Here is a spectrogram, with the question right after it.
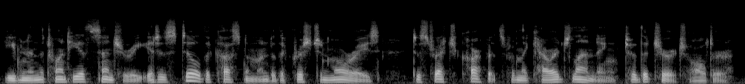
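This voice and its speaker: A man reading a scripted expository text aloud like an audiobook, in a formal, measured manner. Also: lowish voice, lively intonation, breathy edge, no echo, highs cut off. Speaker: reader, narrator.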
